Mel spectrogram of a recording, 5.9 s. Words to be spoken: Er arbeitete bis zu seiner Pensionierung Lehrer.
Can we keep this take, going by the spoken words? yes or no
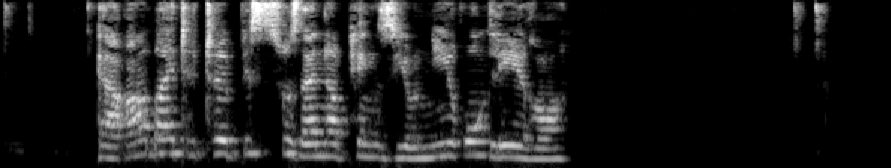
yes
